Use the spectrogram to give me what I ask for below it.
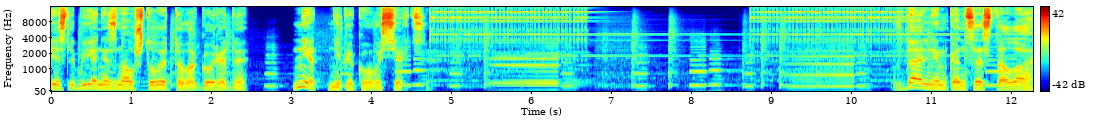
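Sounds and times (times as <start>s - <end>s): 
speech: 0.0s - 4.9s, 10.7s - 12.2s
old-fashioned telephone bell ringing: 4.5s - 12.2s.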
